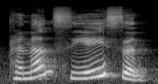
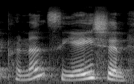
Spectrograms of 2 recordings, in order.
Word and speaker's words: pronunciation: तो ऐसे ही हमसे कभी कभी गलती हो जाती है, हम लोग बोलते हैं प्रोनाउंसिएशन, बिल्कुल गलत। इसको हम लोग ऐसे नहीं बोलेंगे, इसको हम लोग बोलेंगे प्रोनाउंसिएशन।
